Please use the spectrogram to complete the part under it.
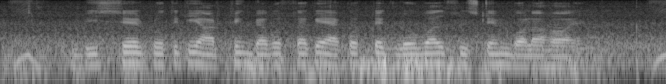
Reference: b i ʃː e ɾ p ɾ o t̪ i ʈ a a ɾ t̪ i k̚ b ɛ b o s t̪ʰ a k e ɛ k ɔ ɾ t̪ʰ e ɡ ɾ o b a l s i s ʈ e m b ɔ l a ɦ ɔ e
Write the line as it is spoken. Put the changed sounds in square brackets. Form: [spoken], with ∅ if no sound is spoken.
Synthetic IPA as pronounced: b i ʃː e ɾ p ɾ o t̪ i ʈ [i] a ɾ [t̪ʰ] i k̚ b ɛ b o s t̪ʰ a k e ɛ k [o] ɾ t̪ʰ e ɡ [l] o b a l s i s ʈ e m b ɔ l a ɦ ɔ e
